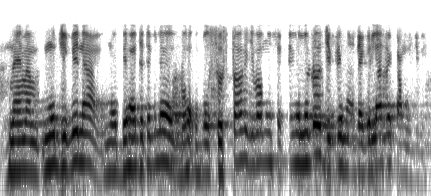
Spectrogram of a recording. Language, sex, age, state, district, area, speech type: Odia, male, 18-30, Odisha, Balangir, urban, conversation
